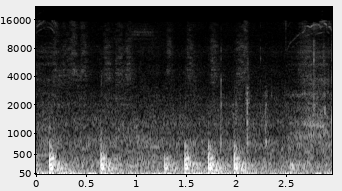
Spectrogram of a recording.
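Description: Chalk or marker strokes scratch across a classroom board in short repeated bursts as a maths factorisation is written out, close and steady with no talking.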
